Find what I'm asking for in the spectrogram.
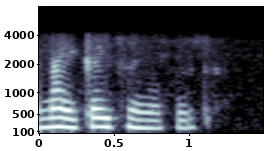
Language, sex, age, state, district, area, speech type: Marathi, female, 18-30, Maharashtra, Osmanabad, rural, conversation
